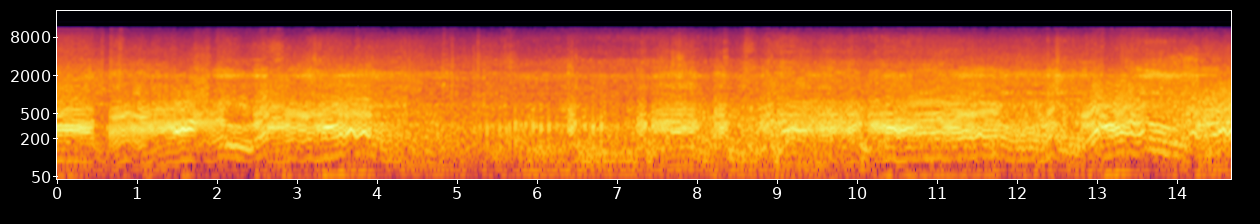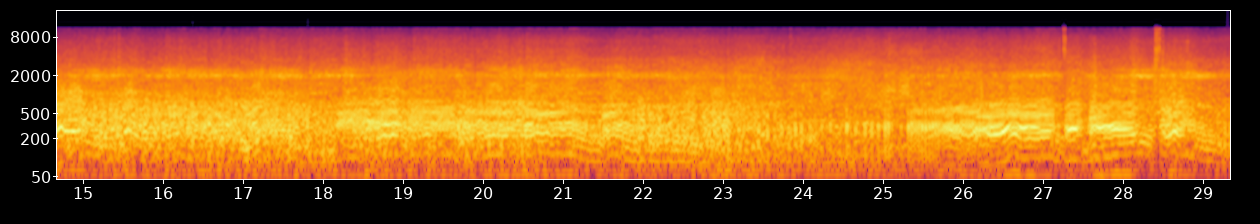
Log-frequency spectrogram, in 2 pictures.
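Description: Kawasaki KXF four-stroke single-cylinder motocross bike engine, heard from on the bike, revving hard and easing off again and again as the rider accelerates, shifts and backs off over a rough dirt course.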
